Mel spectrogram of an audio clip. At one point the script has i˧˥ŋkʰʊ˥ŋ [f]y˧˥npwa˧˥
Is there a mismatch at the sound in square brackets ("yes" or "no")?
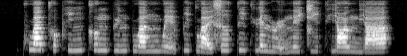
yes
